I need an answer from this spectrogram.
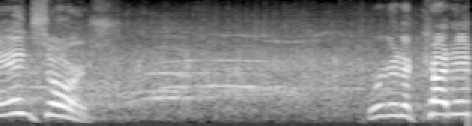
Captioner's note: cheers and applause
